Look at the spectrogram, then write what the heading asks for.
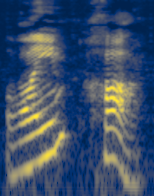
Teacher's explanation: কণ্ঠনালীর শেষ ভাগ হইতে গইন হ, অর্থাৎ আমাদের মুখে খুব নিকটস্থ কণ্ঠনালীর যে স্থানটা সেখান থেকে উচ্চারণ হবে গইন হ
